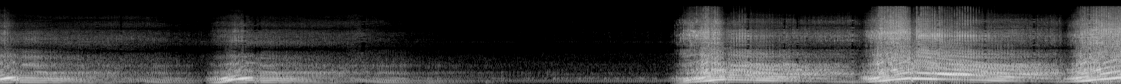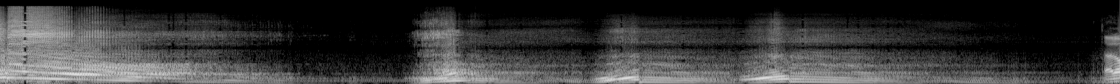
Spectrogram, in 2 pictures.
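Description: A Honda NSX V6 revs hard in repeated blips, from short early bursts to long sustained howls and sharp throttle stabs, loud and close, dropping back to a smooth idle between pulls.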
